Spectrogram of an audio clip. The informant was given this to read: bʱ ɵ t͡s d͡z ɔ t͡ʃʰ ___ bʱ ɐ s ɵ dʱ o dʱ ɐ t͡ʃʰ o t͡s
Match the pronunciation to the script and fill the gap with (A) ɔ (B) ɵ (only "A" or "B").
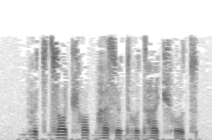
A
